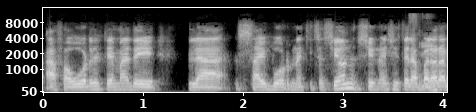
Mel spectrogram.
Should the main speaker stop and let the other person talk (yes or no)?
no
